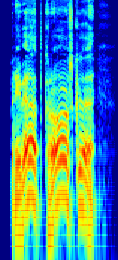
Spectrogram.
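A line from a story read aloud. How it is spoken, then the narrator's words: Shout, exaggerated American accent. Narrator (Russian): крикнул я с утрированным американским акцентом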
